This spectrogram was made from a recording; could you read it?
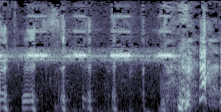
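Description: A steady cricket chirp sound effect rings throughout, a continuous high trill, while people laugh and murmur underneath in short bursts, the laughter swelling near the end.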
